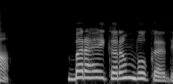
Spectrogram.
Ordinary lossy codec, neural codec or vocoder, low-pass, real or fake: none; codec, 16 kHz, 4.8 kbps, FACodec; 7.2 kHz; fake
